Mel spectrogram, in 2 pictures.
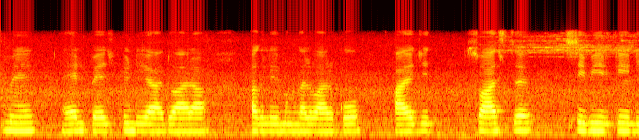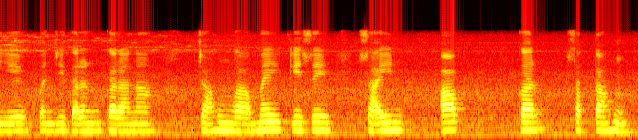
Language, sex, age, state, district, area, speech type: Hindi, female, 60+, Madhya Pradesh, Harda, urban, read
